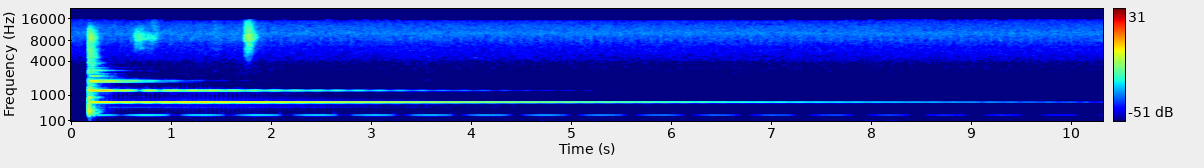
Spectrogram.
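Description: A Buddhist bowl bell (singing bowl) struck once with a striker, ringing with several steady tones that fade slowly over about ten seconds; the lowest tone pulses in a slow wah-wah about twice a second.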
